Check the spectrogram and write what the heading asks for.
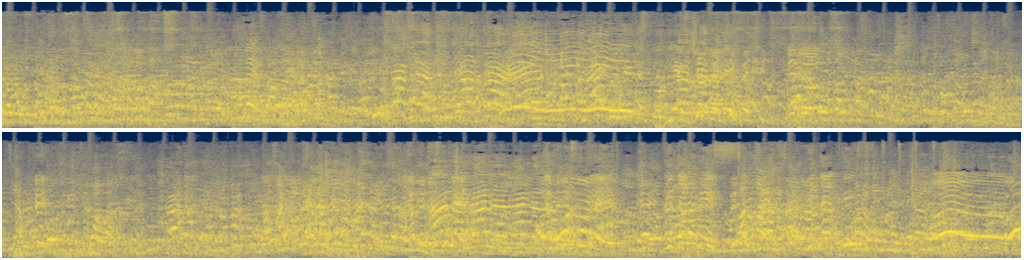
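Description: A group of people chatting at once, several voices talking over one another without a break.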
